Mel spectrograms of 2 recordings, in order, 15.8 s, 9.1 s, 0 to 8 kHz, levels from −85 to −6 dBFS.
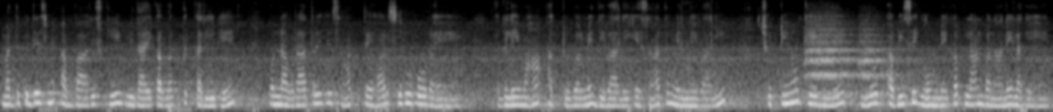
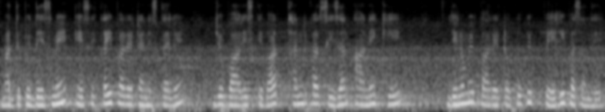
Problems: none marked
